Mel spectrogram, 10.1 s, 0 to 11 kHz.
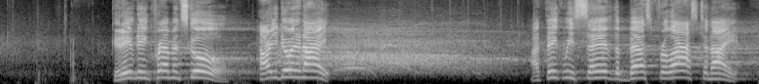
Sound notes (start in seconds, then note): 0.0 applause; 4.2 cheering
